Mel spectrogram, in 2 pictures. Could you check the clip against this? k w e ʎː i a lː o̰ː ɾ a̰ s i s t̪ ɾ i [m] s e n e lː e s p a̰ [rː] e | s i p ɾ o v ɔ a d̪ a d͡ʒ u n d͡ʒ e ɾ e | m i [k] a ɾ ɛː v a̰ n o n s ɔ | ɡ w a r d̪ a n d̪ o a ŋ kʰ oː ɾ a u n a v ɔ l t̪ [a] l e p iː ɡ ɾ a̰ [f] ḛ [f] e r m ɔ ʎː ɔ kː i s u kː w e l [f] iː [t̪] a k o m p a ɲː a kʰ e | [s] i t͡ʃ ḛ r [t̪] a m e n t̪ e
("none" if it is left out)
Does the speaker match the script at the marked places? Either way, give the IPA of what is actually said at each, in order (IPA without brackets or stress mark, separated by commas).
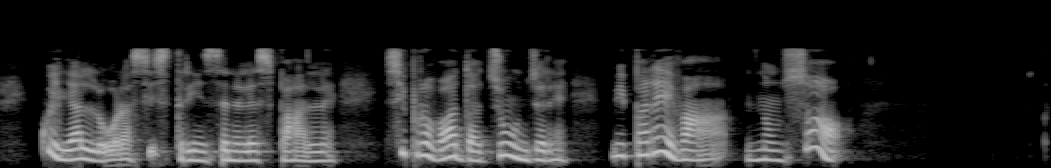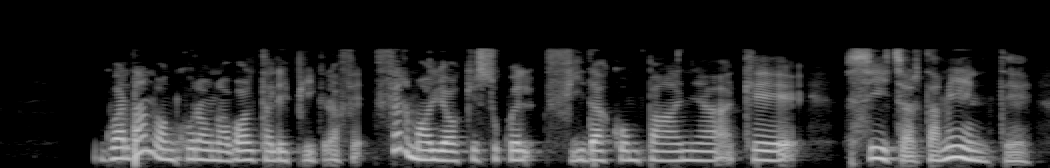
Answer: n, lː, p, a, f, f, f, d̪, s, t̪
